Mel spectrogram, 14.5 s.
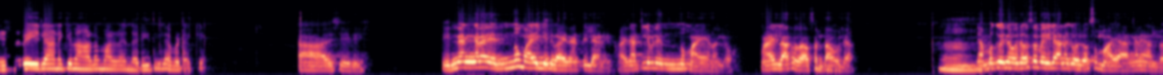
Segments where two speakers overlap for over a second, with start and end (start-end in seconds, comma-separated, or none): none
